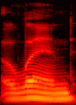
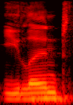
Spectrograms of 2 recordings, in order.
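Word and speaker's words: Elend: I pronounced it Elind the whole time I was reading because I didn't want his name to sound like Ellen. I didn't want to see Ellen. So I said Eland.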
